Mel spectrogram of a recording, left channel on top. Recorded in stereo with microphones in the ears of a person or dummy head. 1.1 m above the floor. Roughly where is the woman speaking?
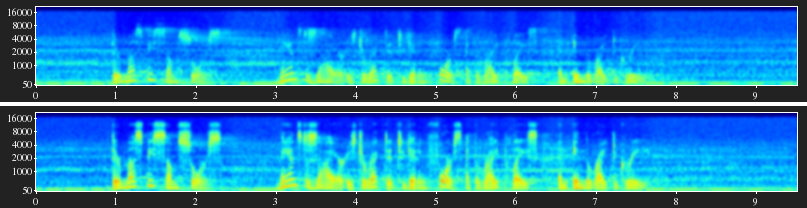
Right.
